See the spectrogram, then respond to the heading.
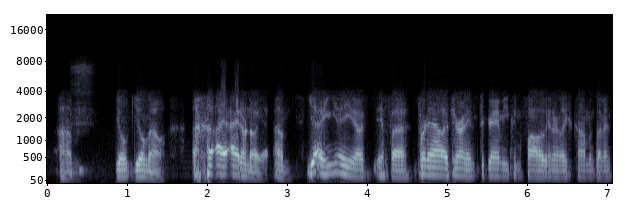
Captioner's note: chuckles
